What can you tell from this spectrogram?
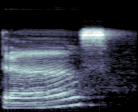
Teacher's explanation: Ó, sílaba forte, a última.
